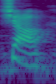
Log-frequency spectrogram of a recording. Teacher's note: चा जो है हमारा तालव्य में आएगा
